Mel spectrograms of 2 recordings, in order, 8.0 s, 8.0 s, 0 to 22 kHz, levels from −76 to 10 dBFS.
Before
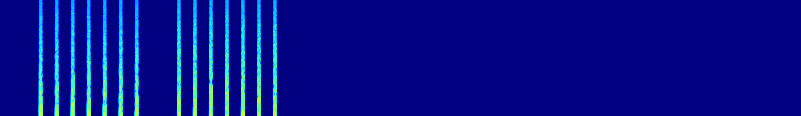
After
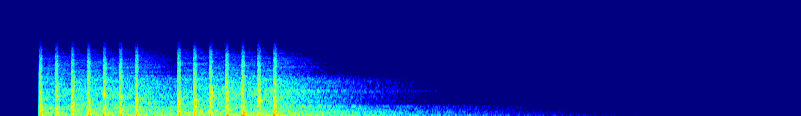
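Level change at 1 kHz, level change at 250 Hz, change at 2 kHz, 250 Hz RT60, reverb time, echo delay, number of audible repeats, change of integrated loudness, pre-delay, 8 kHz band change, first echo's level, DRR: +6.5 dB, +8.5 dB, +2.0 dB, 3.7 s, 2.3 s, none, none, +4.0 dB, 6 ms, under -40 dB, none, 6.5 dB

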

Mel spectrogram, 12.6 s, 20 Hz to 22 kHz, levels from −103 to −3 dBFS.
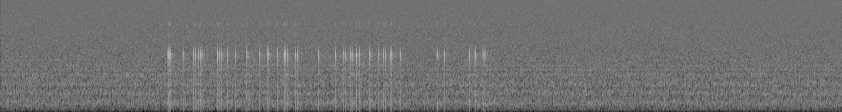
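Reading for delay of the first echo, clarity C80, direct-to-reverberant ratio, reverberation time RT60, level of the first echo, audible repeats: none, 15.0 dB, 5.5 dB, 0.60 s, none, none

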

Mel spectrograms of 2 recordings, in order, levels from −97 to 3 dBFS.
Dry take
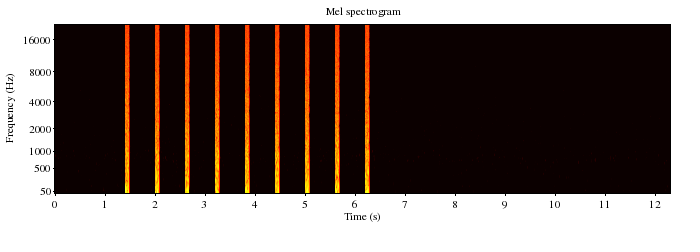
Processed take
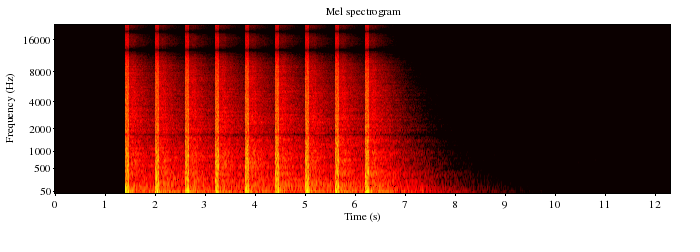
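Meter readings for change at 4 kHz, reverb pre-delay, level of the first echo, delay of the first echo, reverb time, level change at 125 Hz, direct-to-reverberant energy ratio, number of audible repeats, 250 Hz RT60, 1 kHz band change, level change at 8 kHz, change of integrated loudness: -4.5 dB, 26 ms, -20.5 dB, 0.135 s, 2.6 s, -4.0 dB, 11.0 dB, 1, 3.0 s, -4.0 dB, -6.0 dB, -6.5 dB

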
